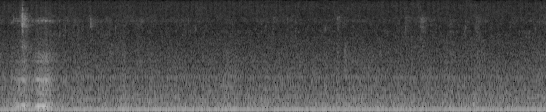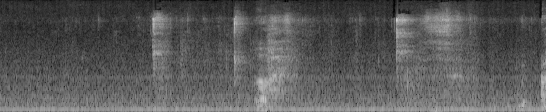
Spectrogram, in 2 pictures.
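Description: A man drinking from a plastic drink bottle. The swallowing is barely heard under a steady low hum, and near the end come a few short clicks and rustles as the bottle is lowered.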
